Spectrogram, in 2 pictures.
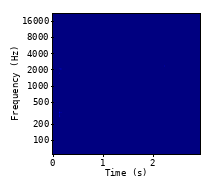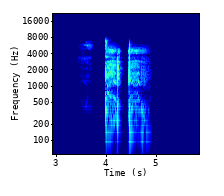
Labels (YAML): expert_labels:
- quality: good
  cough_type: dry
  dyspnea: false
  wheezing: false
  stridor: false
  choking: false
  congestion: false
  nothing: true
  diagnosis: healthy cough
  severity: pseudocough/healthy cough
age: 46
gender: male
respiratory_condition: false
fever_muscle_pain: false
status: healthy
